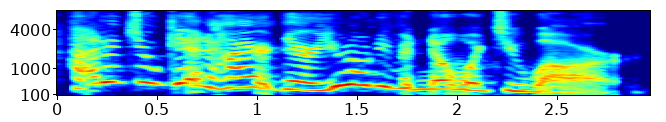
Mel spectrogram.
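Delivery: lightly acted scornful exec; incredulous jab. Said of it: "And he says".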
